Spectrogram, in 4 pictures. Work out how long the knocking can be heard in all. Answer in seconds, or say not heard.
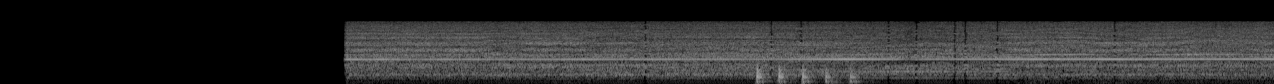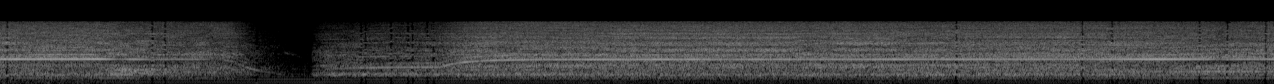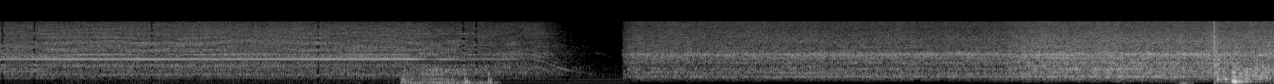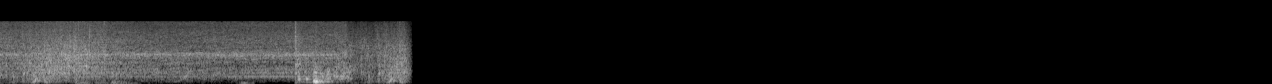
3 s.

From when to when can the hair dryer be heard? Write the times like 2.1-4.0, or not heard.
3.4-41.8.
